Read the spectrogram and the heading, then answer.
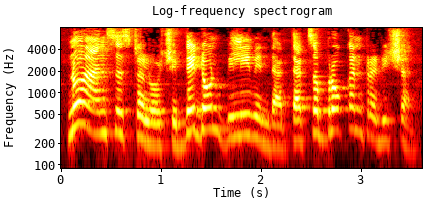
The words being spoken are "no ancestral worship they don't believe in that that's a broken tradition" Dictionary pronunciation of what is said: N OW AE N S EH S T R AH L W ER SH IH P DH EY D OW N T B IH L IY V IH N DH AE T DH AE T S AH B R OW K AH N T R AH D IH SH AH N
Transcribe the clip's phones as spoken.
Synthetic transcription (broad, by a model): N OW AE N S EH S T AH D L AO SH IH P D EY D OW N T B IH L IY V IH N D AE T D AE T S AH B R OW K AH N T R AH D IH SH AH N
